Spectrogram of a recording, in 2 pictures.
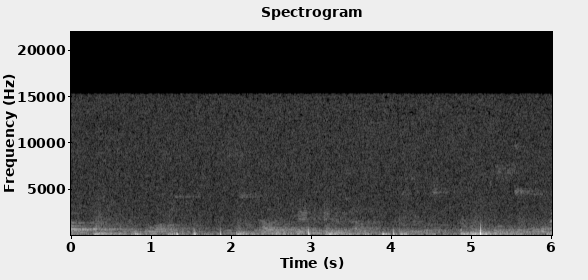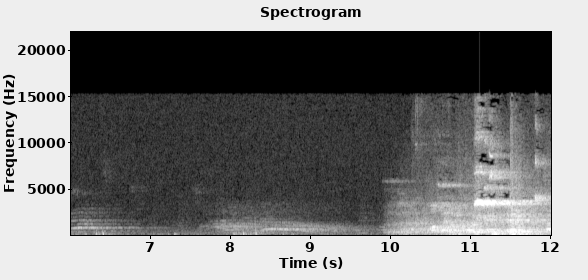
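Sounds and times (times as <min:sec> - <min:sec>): basketball bouncing on wooden floor: 0:00.3 - 0:00.5
court noise: 0:09.9 - 0:12.0.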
